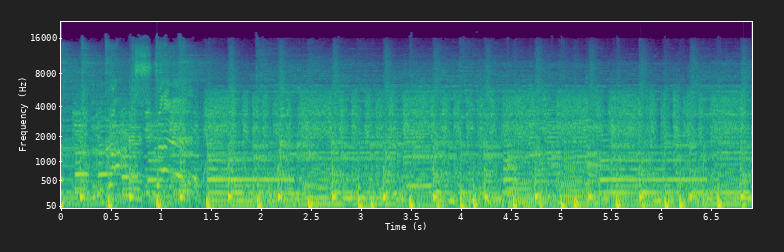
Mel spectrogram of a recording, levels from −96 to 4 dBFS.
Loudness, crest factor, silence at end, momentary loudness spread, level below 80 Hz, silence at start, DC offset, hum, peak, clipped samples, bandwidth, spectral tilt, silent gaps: -10 LUFS; 10 dB; 0 s; 2 LU; -16 dBFS; 0 s; under 0.1%; none; 0 dBFS; under 0.1%; 15 kHz; -5.5 dB/octave; none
